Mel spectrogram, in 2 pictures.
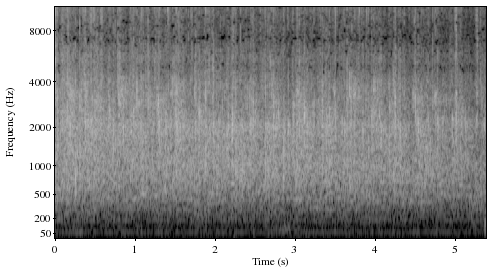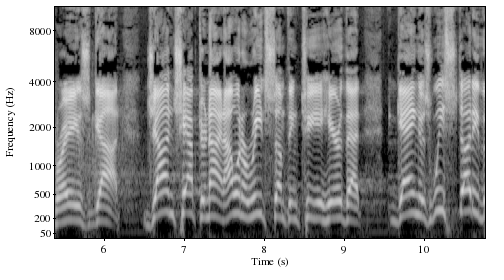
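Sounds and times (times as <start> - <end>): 
people clapping: 0.0 - 6.2
speech: 5.4 - 10.7.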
